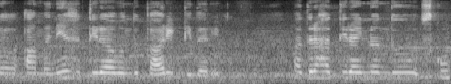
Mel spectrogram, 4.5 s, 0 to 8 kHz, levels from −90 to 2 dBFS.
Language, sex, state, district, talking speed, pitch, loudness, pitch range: Kannada, female, Karnataka, Dakshina Kannada, 145 wpm, 220 Hz, -18 LUFS, 210-230 Hz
